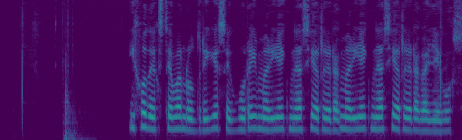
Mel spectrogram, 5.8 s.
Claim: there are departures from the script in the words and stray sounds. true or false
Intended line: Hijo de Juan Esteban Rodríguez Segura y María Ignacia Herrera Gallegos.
true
